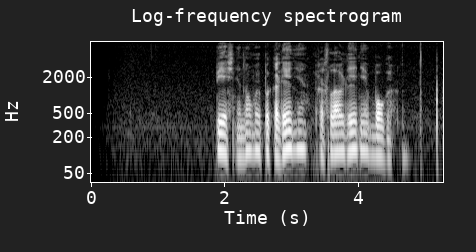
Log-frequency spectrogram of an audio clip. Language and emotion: Russian, neutral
